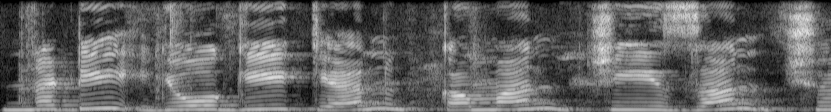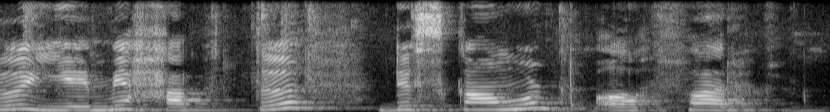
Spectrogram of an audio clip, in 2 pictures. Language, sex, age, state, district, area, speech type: Kashmiri, female, 18-30, Jammu and Kashmir, Budgam, rural, read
